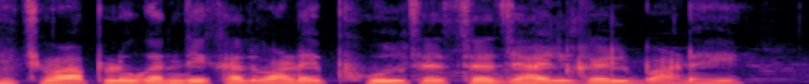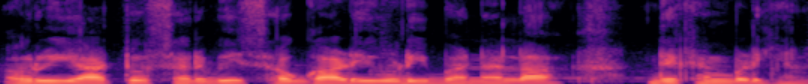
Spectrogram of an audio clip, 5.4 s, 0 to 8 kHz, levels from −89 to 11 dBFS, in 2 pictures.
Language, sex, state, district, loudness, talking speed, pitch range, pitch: Bhojpuri, male, Uttar Pradesh, Ghazipur, -18 LUFS, 255 wpm, 175-195 Hz, 185 Hz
